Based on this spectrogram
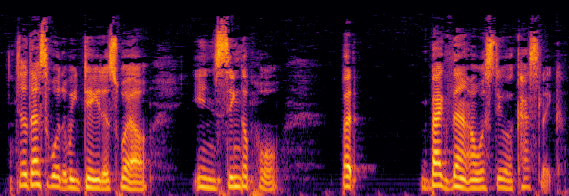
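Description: A moderate pace broken by long, frequent pauses, with a Chinese accent. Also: woman, fairly low pitch for a woman, ordinary pitch variation. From Beijing, China. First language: Mandarin Chinese. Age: 40s. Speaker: language teacher. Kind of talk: testimony. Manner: halting.

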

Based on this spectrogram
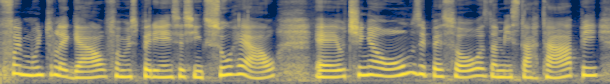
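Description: A woman's fairly high voice moves at a fairly slow pace, its pitch varying in an ordinary way, while noticeable background noise sits behind her. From Minas Gerais interior, Brazil. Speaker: marketing manager. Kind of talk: casual chat.

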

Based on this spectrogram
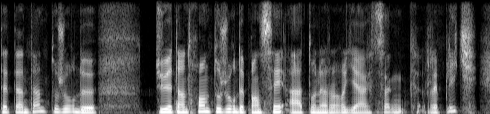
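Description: In a Spanish accent, a woman with fairly low pitch speaks at a moderate pace with ordinary pitch variation, her sound dry and close with no echo. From Mexico, Veracruz. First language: Spanish (speaking French). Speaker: stage actor. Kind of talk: casual interview.

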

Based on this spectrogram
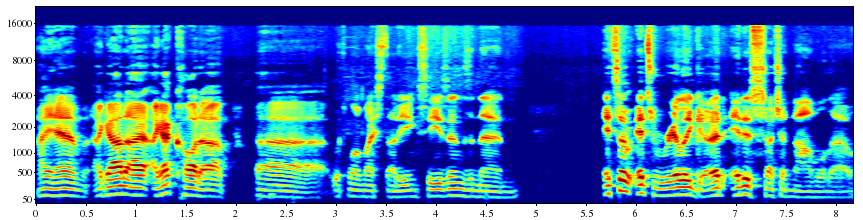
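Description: In an American accent, a man with an unremarkable speaking voice talks at a moderate pace and a fairly low pitch, with ordinary pitch variation and big swings in loudness. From New York City area. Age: 30s. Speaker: podcast guest, church volunteer. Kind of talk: casual chat.

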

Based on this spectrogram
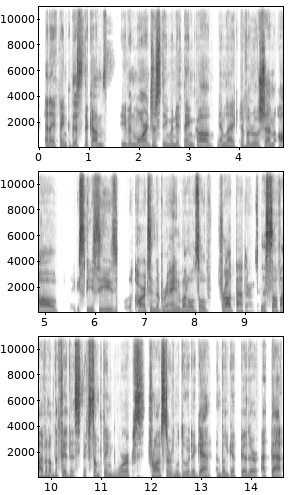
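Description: Recorded very cleanly against a silent background, a man talks at a moderate pace with an Israeli accent. The sound is dry and close, with no echo. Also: medium pitch for a man, ordinary pitch variation, hardly any pauses. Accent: Hebrew-accented English. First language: Hebrew. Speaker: fraud prevention executive. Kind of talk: casual interview conversation.

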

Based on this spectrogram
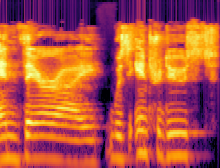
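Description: A woman with an American accent speaks in a very deep, low pitch and flat, monotone intonation. The background is quiet. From Michigan. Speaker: lawyer. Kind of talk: interview.

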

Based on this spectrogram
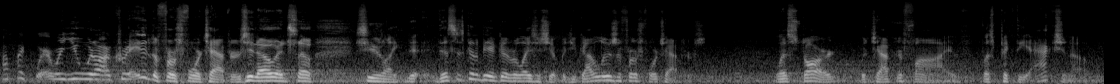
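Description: Here a man talks in an American accent at a fairly high pitch. He moves at a fairly quick pace with very wide pitch swings. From Florida, Orlando. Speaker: pastor and author. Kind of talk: interview. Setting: live event.

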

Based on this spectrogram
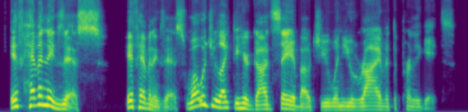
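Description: A man with a Canadian accent and very wide pitch swings, on a very clean recording with a silent background. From Canada. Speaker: podcast host. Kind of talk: casual interview chat.

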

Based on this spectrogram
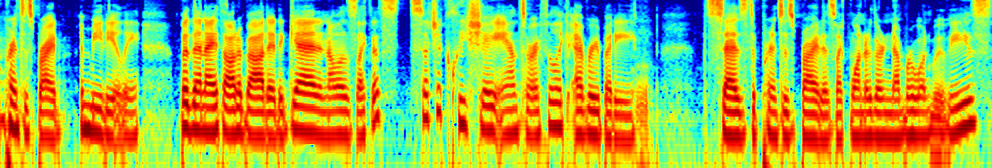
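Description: A woman talks at a fairly quick pace with an American accent and a very deep, low pitch. Her pitch varies in an ordinary way, and the sound is dry and close with no echo. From Southern California. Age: 20s. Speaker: podcast co-host. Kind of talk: casual chat. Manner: frequent laughter, relaxed.

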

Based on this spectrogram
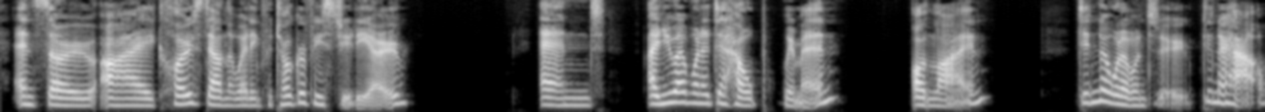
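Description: In an Australian accent, a woman speaks at a medium pitch with ordinary pitch variation and long, frequent pauses. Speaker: email marketing and visibility coach. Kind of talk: casual interview chat. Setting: remote call. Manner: fast talker.

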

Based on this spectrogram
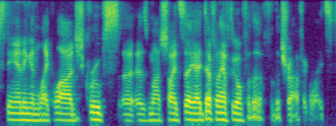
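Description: A man with a Boston accent rattles along at a very fast pace in a flat monotone at medium pitch. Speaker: law student podcast host.

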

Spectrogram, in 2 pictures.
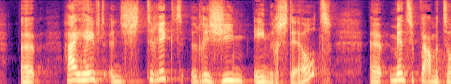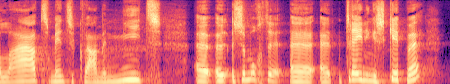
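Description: With an energetic tone, a woman talks fairly slowly at a fairly high pitch, showing ordinary pitch variation. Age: 50s. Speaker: business coach. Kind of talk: interview. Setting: at her apartment.

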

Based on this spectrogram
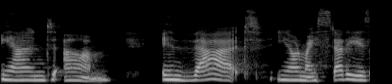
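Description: In an American accent, a woman speaks with monotone, flat intonation. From Dubai and Istanbul, American mother. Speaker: holistic doctor and relationship coach. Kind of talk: interview podcast.

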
